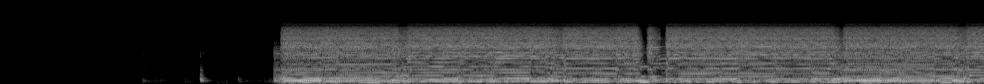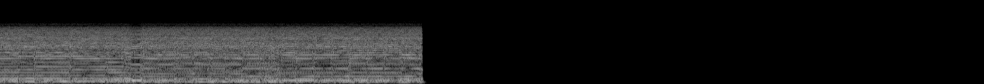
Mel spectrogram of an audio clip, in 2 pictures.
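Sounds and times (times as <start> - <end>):
guitar: 2.0 - 14.1.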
